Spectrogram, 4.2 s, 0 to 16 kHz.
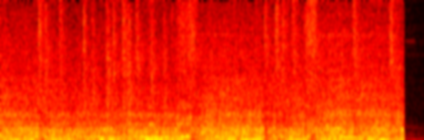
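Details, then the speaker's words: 1995 Yamaha Banshee 350 twin two-stroke after 18 years in a barn, air screws 1.5 turns per carb: crisp revs up and down repeatedly with no misfire or bogging; starts every kick, idles low, runs flawlessly. "it is running flawlessly starts up every kick idles perfectly nice and low and it revs out really really good"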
